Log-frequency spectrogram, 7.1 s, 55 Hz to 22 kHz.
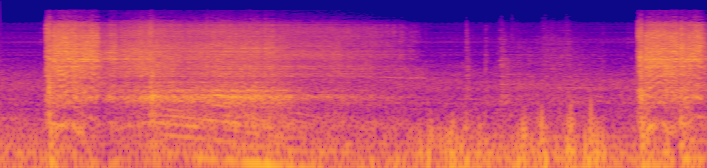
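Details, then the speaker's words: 1980 Chevy K20 4x4 with freshly rebuilt QuadraJet carburetor and new fuel filters, first start after filling the bowl: cranks, catches, runs rough a few seconds, fires again as it clears; fuel sputtering out the vent, possibly flooded, then picking up fuel. "She's sputtering out the vent. I might have flooded it. Go figure."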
